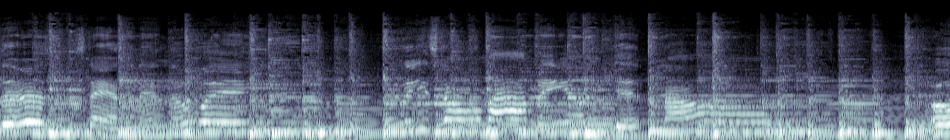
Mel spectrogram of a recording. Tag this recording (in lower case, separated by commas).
music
